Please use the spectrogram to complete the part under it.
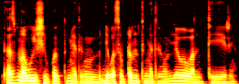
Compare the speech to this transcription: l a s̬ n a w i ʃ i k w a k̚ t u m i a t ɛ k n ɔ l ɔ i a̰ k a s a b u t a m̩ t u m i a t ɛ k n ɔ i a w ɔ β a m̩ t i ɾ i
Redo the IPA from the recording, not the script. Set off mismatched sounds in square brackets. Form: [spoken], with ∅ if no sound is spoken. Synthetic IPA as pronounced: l a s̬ [m] a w i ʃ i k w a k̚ t u m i a t ɛ k n ɔ l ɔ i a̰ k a s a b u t a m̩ t u m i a t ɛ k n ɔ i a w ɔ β a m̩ t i ɾ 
